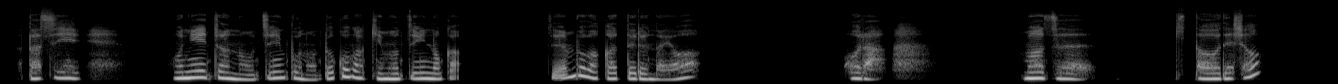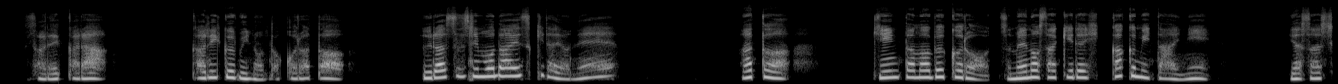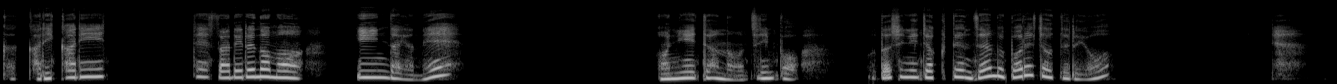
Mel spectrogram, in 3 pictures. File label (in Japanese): 妹 台詞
